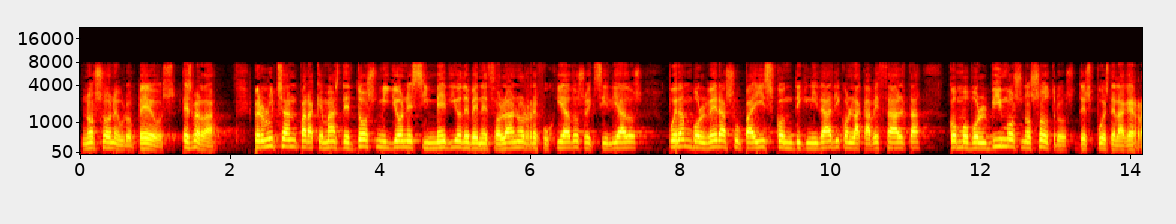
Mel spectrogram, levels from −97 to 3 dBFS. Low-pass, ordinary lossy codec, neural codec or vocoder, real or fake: none; none; none; real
